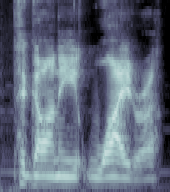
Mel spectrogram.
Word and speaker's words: Pagani Huayra: shiny new supercar which I will amend my previous statement by saying is pronounced Pagani Huayra at least in the Italian I will take your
